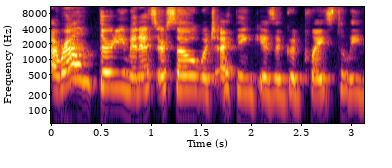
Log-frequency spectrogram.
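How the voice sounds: A natural reading voice carries the clip.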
